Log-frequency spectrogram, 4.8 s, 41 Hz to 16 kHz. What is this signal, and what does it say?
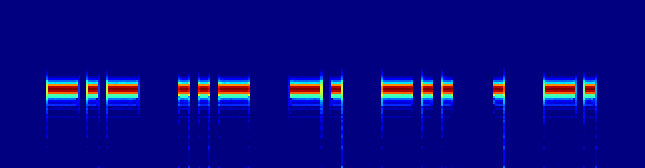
Morse code, heard as a keyed tone, about 16 wpm, 680 Hz. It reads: KUNDEN
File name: Morsekurs / Witze / Witz 10. Mai 2022 70 F80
